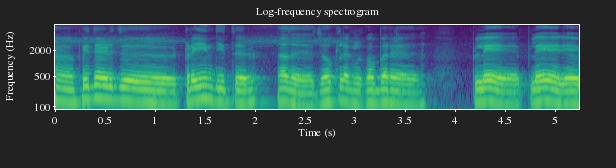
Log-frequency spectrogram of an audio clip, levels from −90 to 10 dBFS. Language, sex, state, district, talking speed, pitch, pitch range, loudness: Tulu, male, Karnataka, Dakshina Kannada, 135 wpm, 125 Hz, 115-130 Hz, -13 LUFS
